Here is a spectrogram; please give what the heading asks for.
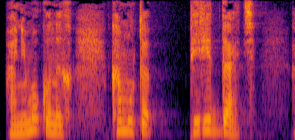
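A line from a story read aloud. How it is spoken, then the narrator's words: Timid question. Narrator (Russian): робко спросил напарник сержанта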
